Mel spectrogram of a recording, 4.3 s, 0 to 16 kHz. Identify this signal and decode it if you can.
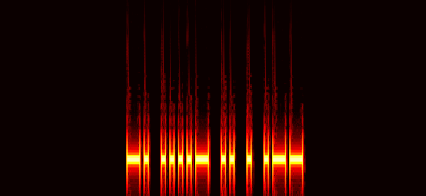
Morse code, heard as a keyed tone, about 28 wpm, 700 Hz. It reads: N4IEW
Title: USA Call Signs - 5 Characters - Repeated 2x - 28wpm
